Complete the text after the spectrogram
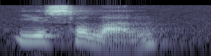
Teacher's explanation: mandarin does not have any syllable ending in an m sound so lan is used instead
